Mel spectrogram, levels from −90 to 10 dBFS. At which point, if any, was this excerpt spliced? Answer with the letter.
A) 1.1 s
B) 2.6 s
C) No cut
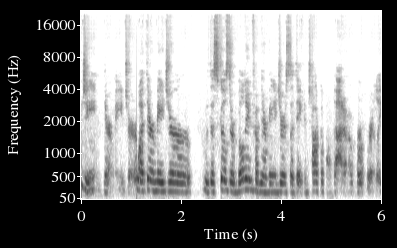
A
